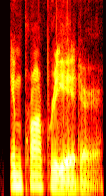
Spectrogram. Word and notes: impropriator: American English

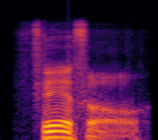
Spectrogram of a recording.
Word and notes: fearful: British English

